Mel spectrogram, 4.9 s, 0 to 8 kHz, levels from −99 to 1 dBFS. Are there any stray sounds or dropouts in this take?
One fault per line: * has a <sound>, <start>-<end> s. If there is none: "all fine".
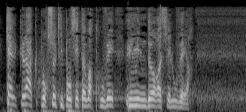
all fine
